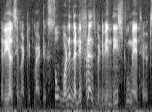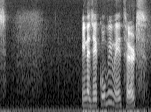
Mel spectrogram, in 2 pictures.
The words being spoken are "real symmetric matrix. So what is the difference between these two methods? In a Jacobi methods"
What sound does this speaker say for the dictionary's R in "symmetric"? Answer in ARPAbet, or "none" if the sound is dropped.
none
